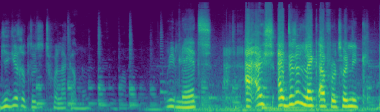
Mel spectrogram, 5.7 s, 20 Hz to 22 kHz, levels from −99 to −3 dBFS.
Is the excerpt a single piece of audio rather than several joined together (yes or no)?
no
